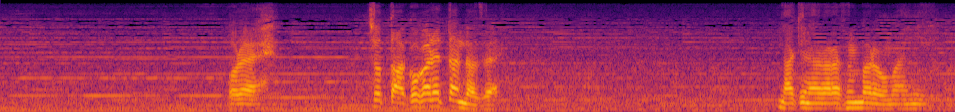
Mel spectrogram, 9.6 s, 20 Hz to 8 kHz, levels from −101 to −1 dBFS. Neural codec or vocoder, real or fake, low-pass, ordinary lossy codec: none; real; 7.2 kHz; none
